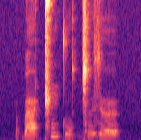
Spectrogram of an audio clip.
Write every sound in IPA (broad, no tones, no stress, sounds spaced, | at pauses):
ɓ a ǁ õ t̪ o ɡ͡ǀ œ z œ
